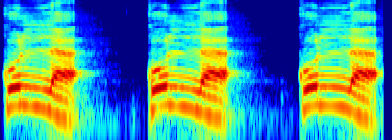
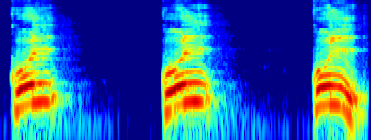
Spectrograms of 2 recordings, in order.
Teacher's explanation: जब इस लफ्ज़ को वक्फ में पढ़ेंगे तो लाम के ऊपर जो ज़बर है इस ज़बर को नहीं पढ़ेंगे और ये लफ्ज़ पढ़ा जाएगा कुल कुल कुल।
